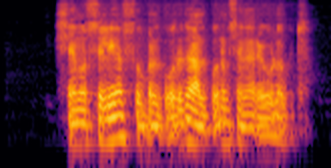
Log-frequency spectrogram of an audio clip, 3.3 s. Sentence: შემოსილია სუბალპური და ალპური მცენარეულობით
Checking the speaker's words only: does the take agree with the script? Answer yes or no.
yes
